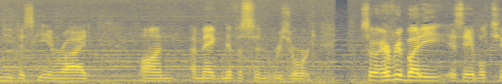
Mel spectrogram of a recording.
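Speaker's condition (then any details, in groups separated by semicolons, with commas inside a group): No condition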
